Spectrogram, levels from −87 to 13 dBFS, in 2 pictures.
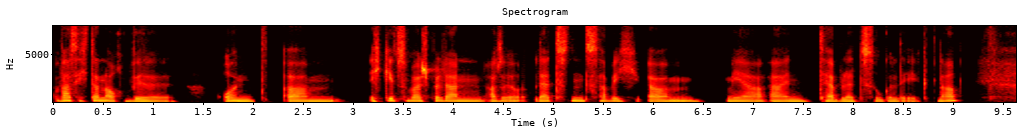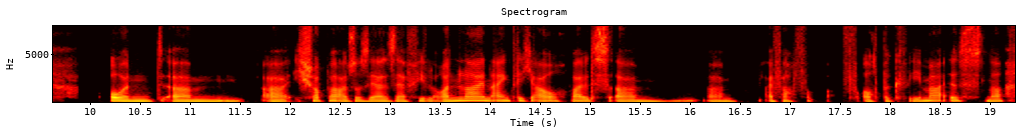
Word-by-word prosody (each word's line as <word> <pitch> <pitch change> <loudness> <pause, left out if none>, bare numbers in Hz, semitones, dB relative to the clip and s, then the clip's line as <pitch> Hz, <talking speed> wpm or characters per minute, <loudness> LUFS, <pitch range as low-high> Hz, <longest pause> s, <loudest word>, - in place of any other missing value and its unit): was 185 0 +3
ich 170 - -8
dann 185 -2 +3
auch - - -1
will. 130 -5 -1 0.4
Und, 160 -3 +2 0.3
ähm, 155 -2 +1 0.3
ich 160 -4 -2
gehe 190 - +3
zum 180 - -3
Beispiel 170 +1 +5
dann 160 -1 +1
also 160 +3 -1
letztens 170 +1 0
habe 170 - -1
ich, 75 - -7
ähm, 110 - 0 0.2
mir 160 0 0
ein 150 -3 0
Tablet 140 -3 0
zugelegt, 135 +2 -5
ne? 205 - +1 1.2
Und, 155 -4 +6
ähm, 145 - +2 0.2
äh, 145 0 +1
ich - - -2
shoppe 175 -2 +1
also 150 - 0
sehr, 155 +2 +1
sehr 150 +1 -1
viel - - -5
online 190 +5 +4
eigentlich 185 0 -1
auch, 85 +1 0
weil's, - - 0
ähm 150 +4 -3
ähm, 70 -2 -3 0.3
einfach - - -4
f - - -16 0.3
f - - -16
auch 145 -2 -2
bequemer 170 +5 -1
ist, 180 +1 -2
ne? 165 -1 +1
155 Hz, 135 wpm, -26 LUFS, 145-170 Hz, 1.2 s, Und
